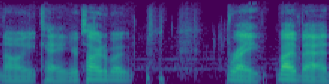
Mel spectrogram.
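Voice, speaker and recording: Quietly, a woman mumbles while music plays in the background. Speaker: video game streamer. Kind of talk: casual gameplay commentary. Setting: live stream. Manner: mumbling; quiet, low volume.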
